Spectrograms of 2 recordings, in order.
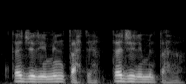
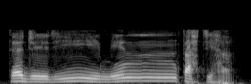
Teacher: تجري من تحتها، لابد أيضا من إثبات ذات المد، فقد قرأت تجري من تحتها، تجري من تحتها، الصواب إثبات الياء مدها حركتين · Shown in: second take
